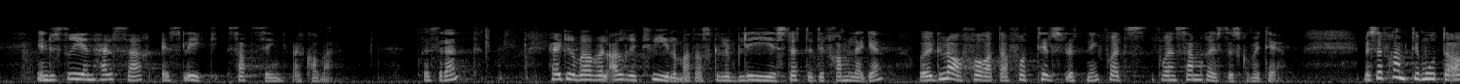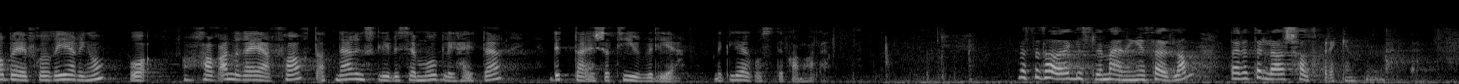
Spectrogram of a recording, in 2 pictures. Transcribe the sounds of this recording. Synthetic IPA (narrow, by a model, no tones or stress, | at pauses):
ɪnd̪ʉst̪ʁiːənɦɛlsəʁɛsliːksɑt̪sɪŋʋɛ̰lkʰɔmːʔə̰n | pʰʁɛsɪd̪ɛnt̪ | hœʏɡʁəʋɑːʁʋɛlʔɑ̰ld̪ʁɪt̪ʰʋiːlɔmʔɑ̰t̪̚d̪ɛ̰skʉlːəbliːst̪œt̪ːət̪ɪfʁɑmlɛɡːə | ɔæɡlɑːfɔʁɑt̪̚d̪ɛhɑfɔt̪ʰːɪlslʉt̪nɪŋfɔɾɛɪnsɑmʁœst̪əskʰʊmɪt̪ʰḛː | mɛseːfʁɑmt̪ɪmuːt̪ɔɑʁbæɪəfʁɑʁɛjeːʁɪŋɔɔ | hɑːʁɑ̰ləʁeɪəæʁfɑːʁt̪ʰɑ̰t̪næːʁɪŋsliːʋəsemoːɡlɪɡhæɪt̪əʁ | d̪ɛt̪ːɑɪ̰nɪʃɑt̪ʰiːʋʋɪljḛː | mɛɡleːʁɔst̪ʰɪfʁɑ̰mhɑ̰lə | nɛst̪ət̪ʰɑːləæɡʉsləmæɪnɪŋɪsɑʉd̪lɑnd̪̥æɾɛt̪əɾlɑːʂhɑlt̪bɾɛkːənn̩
